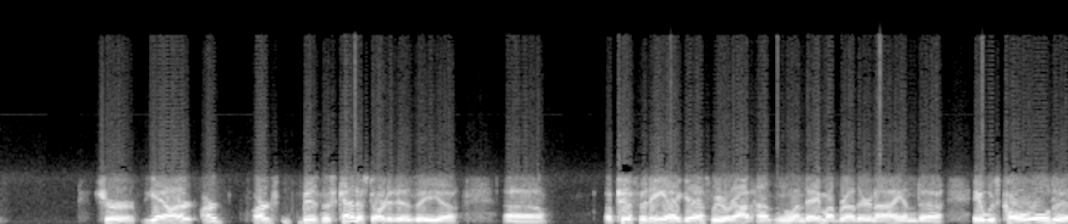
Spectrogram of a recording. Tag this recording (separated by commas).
Speech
